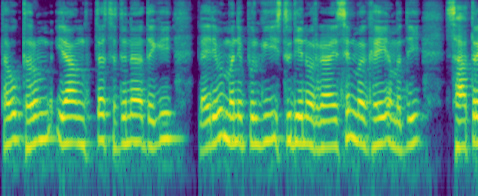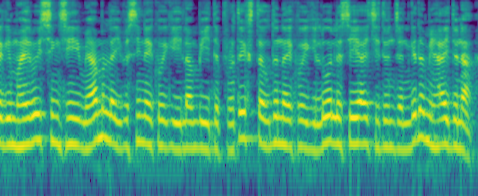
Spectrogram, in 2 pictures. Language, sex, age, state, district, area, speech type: Manipuri, male, 18-30, Manipur, Imphal West, rural, spontaneous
